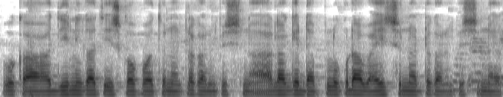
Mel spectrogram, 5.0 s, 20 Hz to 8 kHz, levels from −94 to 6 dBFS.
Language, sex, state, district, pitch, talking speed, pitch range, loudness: Telugu, male, Andhra Pradesh, Sri Satya Sai, 115 Hz, 105 wpm, 110-120 Hz, -17 LUFS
